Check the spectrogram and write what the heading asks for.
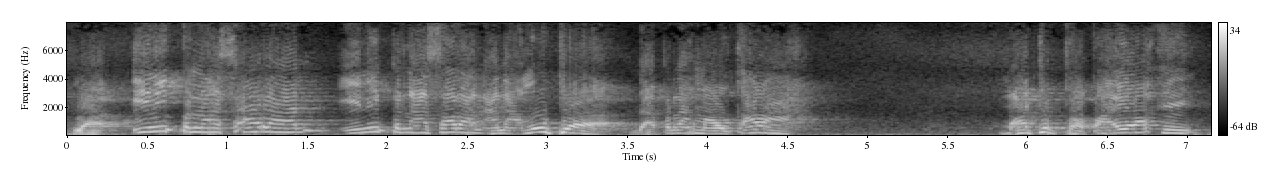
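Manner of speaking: mock-excited about a stubborn youth; animated preaching. (berkhotbah dengan bersemangat)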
